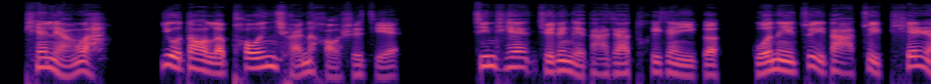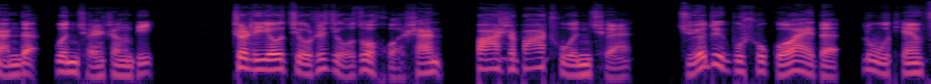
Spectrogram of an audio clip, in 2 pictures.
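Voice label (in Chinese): 游记解说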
